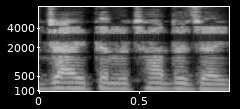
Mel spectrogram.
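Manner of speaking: normal talking voice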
